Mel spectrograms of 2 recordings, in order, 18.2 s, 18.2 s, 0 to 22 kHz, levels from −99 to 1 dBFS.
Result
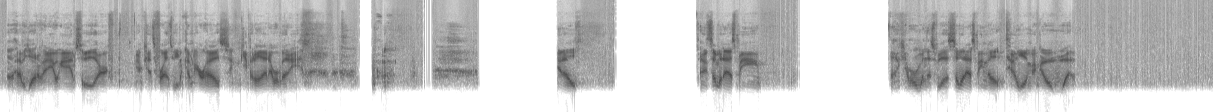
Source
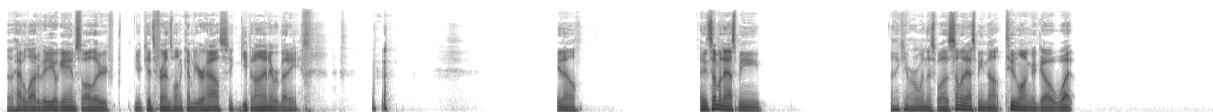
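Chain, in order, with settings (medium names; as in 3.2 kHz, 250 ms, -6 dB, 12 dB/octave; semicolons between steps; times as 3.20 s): companding laws mixed up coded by mu; steep high-pass 1 kHz 96 dB/octave; level flattener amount 70%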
